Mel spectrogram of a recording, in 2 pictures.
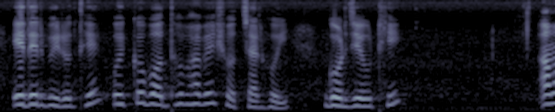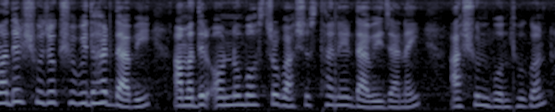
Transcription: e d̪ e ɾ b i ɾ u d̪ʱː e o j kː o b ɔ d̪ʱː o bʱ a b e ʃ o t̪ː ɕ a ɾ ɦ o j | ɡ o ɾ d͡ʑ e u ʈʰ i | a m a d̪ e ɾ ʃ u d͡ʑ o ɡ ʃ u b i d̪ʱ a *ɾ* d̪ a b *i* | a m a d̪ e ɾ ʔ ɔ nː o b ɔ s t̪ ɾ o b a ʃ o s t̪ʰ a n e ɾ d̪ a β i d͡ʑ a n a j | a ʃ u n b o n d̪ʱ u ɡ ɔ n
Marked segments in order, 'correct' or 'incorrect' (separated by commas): correct, correct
